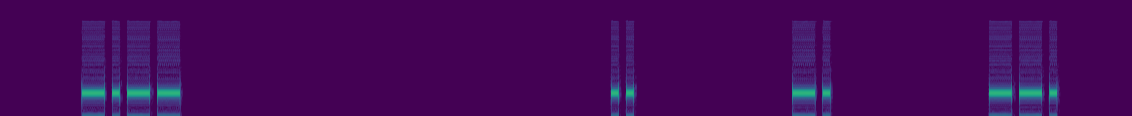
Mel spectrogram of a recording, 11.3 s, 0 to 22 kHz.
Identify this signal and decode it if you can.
Morse code, heard as a keyed tone, about 16 wpm, spaced as for 5 wpm, 800 Hz. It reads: Y ING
